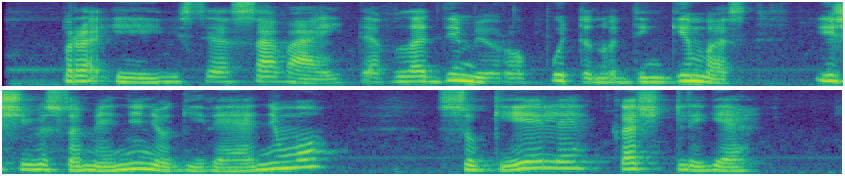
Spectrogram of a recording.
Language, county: Lithuanian, Šiauliai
